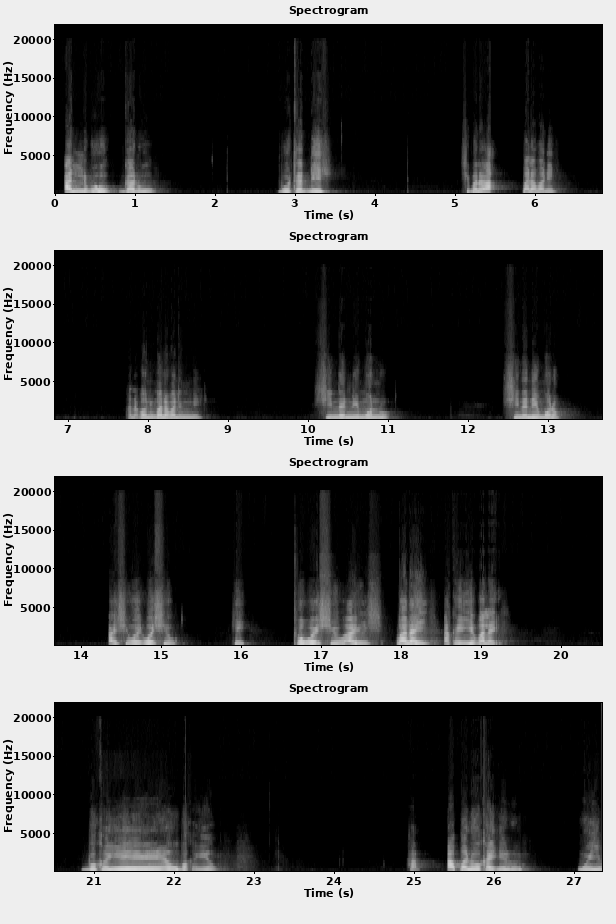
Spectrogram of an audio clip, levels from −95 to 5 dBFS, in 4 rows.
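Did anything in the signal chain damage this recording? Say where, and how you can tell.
Yes. Opus voice compression affects the whole clip at the codec stage: speech sounds hoarse and slightly robotic from coarsely coded excitation, which fits a hybrid mode at about 16 kbps.

One channel drops out at 5.44–6.94 s, 22.15–22.56 s and 26.00–26.32 s, where the level falls abruptly by about 6 dB, likely because one stereo channel was lost before the mono sum.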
